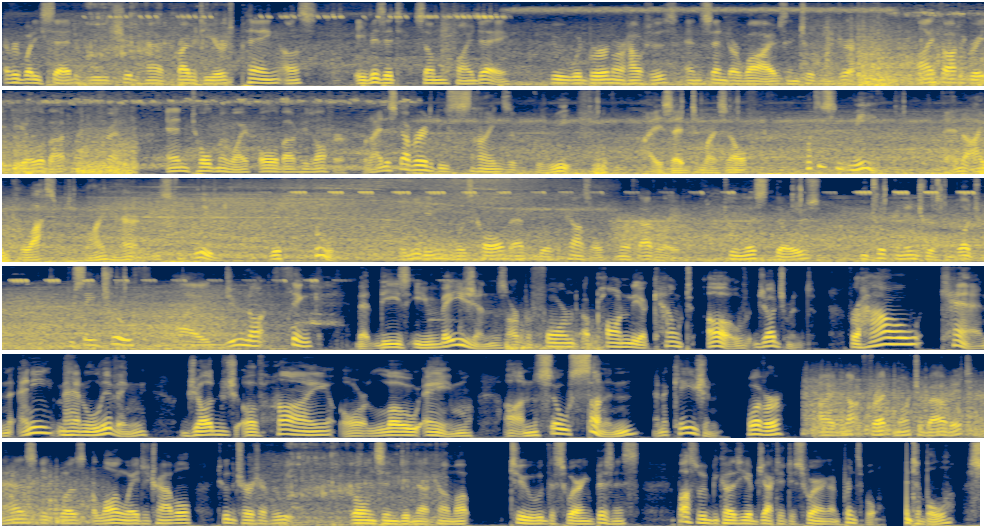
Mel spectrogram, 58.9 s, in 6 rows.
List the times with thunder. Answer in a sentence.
You can hear the thunder from 8.0 to 11.2 s, from 33.8 to 35.5 s and from 47.2 to 50.2 s.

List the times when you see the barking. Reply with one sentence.
The barking can't be heard in this clip.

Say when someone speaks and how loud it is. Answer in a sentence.
The talking can be heard from 0.0 to 58.8 s, at a steady volume.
